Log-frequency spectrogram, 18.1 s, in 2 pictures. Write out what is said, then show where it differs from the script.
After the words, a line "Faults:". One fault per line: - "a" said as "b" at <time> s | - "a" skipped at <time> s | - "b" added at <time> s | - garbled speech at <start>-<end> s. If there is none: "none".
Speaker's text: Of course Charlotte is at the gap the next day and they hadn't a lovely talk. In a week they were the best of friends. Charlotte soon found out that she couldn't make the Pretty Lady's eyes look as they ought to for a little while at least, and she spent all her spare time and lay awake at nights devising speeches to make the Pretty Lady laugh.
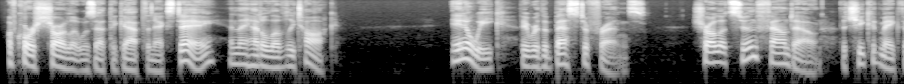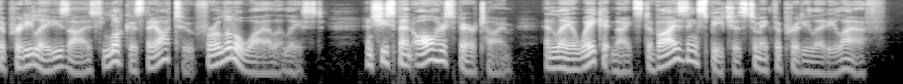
Of course Charlotte was at the gap the next day and they had a lovely talk. In a week they were the best of friends. Charlotte soon found out that she could make the Pretty Lady's eyes look as they ought to for a little while at least, and she spent all her spare time and lay awake at nights devising speeches to make the Pretty Lady laugh.
Faults:
- "is" said as "was" at 0.8 s
- "hadn't" said as "had" at 2.5 s
- "couldn't" said as "could" at 8.6 s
